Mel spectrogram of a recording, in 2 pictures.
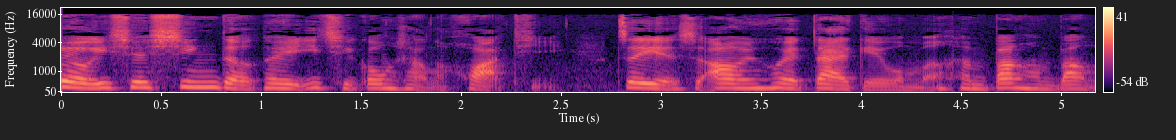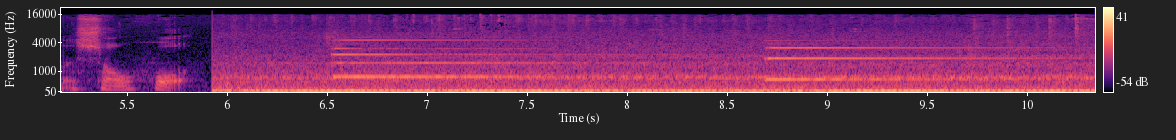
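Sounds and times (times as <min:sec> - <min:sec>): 
speech: 0:00.0 - 0:06.0
guide chime for visually impaired people in Japan: 0:06.5 - 0:10.3.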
